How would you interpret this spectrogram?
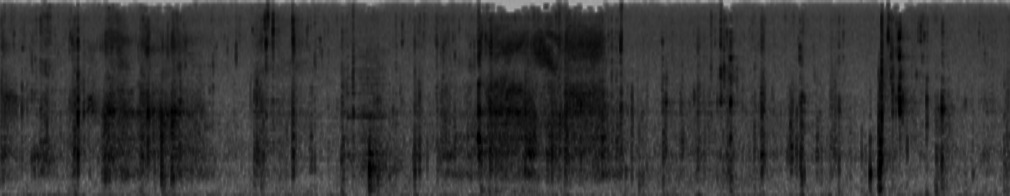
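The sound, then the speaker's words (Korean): Crisp crunching as a crispy dumpling is bitten and chewed, with repeated sharp snaps and crackles over a steady rhythm of mastication and no talking. “그 바삭함 때문에 그런지.”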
